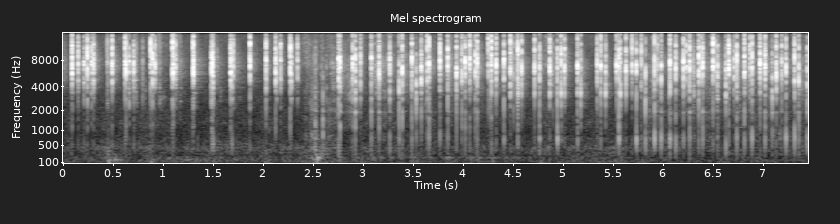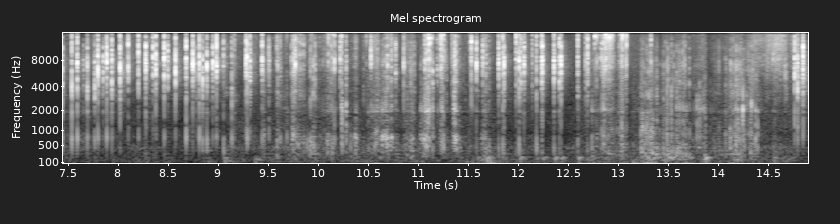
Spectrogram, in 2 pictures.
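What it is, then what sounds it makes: Plastic paddle hairbrush. Long nails rapidly scratch across the bristles of a teal plastic paddle hairbrush and tap its plastic back. The result is a dense, continuous stream of short, dry, bright clicks and scratchy rattles with no ring, holding a steady level throughout.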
